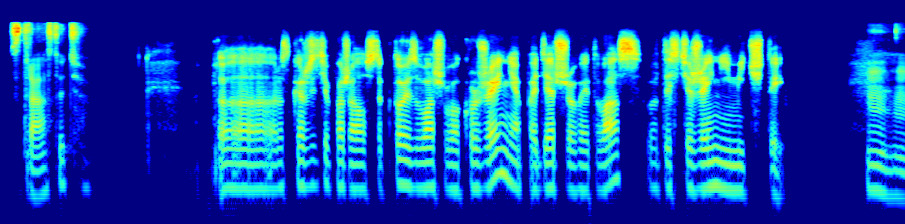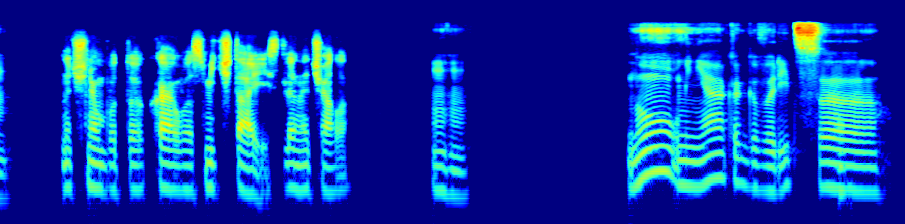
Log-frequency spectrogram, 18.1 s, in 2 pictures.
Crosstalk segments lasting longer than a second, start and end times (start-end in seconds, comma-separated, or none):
none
